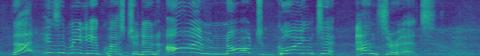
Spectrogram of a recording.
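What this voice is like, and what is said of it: Imitates another person's voice. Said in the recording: “you do a very good impression of Julia Child”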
